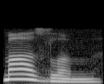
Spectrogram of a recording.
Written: Moslem

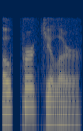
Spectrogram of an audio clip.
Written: opercular

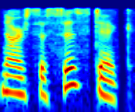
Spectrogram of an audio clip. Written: narcissistic

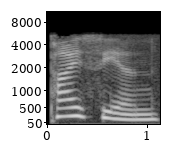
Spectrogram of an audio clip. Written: Piscean

